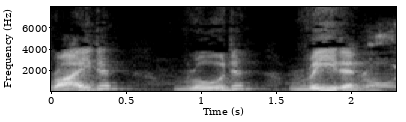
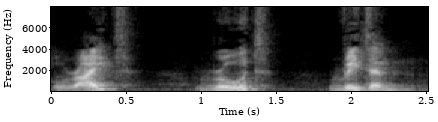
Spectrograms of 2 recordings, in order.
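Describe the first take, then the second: First: Write and wrote end with a soft d sound. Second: Write and wrote end with a crisp t sound. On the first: The speaker calls it wrong. "jadi bukan ride, rode, written, bukan" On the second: The speaker calls it right. "Tapi write, wrote, written"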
